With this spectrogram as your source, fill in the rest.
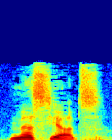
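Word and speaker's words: месяц: Second letter yeah, third letter S, fourth letter ya, and that last letter has a TS sound like tsunami. Let's say this word. Mesyats, mesyats.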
